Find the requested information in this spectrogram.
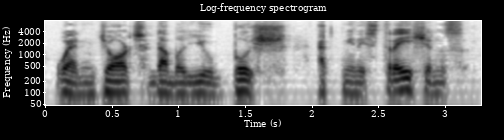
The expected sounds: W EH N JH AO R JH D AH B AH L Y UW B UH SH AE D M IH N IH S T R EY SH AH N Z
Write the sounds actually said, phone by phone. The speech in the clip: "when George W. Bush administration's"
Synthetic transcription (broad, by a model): W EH N JH AO R JH D AH B AH L Y UW B UH SH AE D M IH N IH S T R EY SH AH N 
